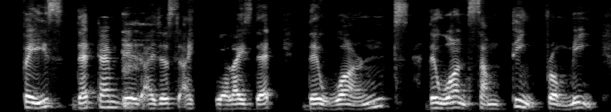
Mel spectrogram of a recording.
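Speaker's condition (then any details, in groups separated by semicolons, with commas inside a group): No condition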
